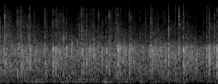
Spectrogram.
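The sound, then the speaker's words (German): An audience at a congress applauds a talk with a steady, even patter of many hands clapping and no voices. “Applaus, Applaus, Applaus, Applaus.”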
